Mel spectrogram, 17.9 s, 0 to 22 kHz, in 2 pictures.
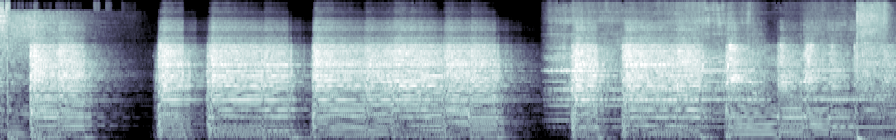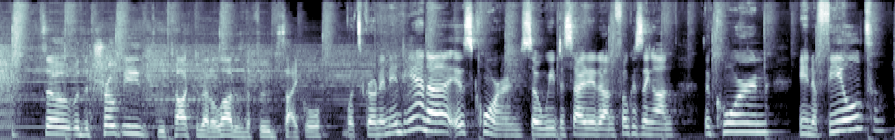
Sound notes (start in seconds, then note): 0.0 upbeat rock music; 5.4 tools whirring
